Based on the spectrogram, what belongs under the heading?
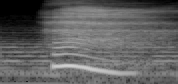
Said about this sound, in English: And now starting to breathe with purpose, inhaling through the nose.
